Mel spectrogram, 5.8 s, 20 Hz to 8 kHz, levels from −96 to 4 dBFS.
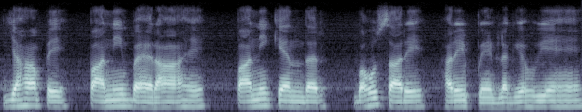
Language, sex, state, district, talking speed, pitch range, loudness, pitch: Hindi, male, Uttar Pradesh, Lalitpur, 165 wpm, 110-120 Hz, -15 LUFS, 115 Hz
